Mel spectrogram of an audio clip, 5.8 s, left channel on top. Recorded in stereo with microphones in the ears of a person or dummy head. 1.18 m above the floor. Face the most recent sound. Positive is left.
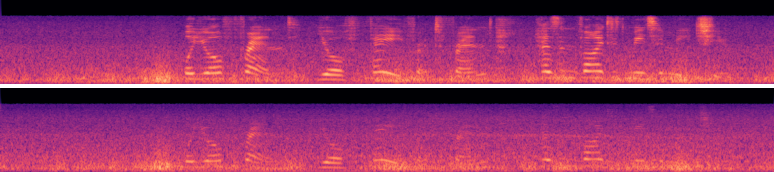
turn(degrees=80)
